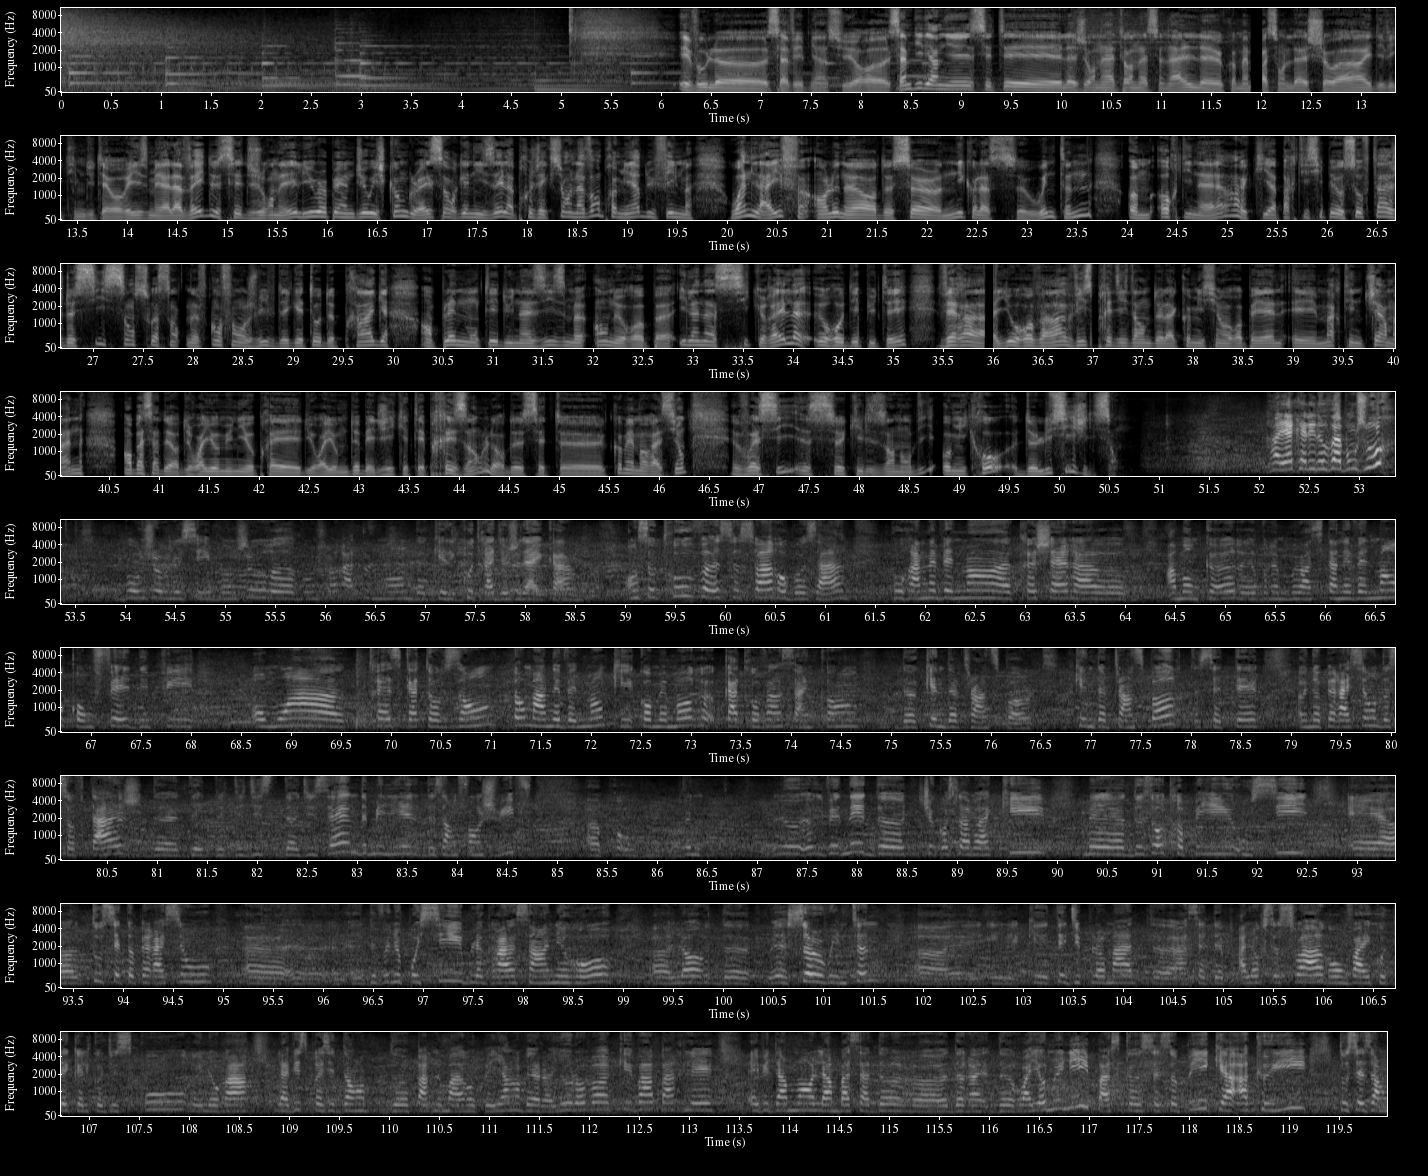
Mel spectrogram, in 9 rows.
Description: Témoignage - Commémoration du Rememberance Day, le 27 Janvier, organisée par l'EJC. (29/01/2024)
Avec Ilana Cicurel, Eurodéputée, Vĕra Jourová, Vice-Présidente de la Commission européenne et Martin Sherman, Ambassadeur du Royaume-Uni en Belgique.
